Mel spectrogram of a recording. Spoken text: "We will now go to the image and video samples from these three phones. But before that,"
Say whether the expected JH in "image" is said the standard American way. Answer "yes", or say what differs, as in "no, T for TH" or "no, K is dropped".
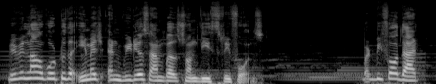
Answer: yes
